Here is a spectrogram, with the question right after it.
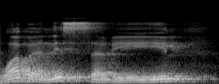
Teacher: نون کو سین سے ملا دیں گے ملانے کی صورت میں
